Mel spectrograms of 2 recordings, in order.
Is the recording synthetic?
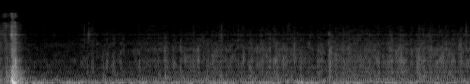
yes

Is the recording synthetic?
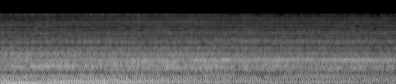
yes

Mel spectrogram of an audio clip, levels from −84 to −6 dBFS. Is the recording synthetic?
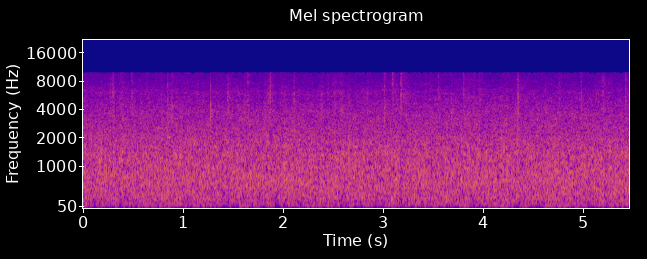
yes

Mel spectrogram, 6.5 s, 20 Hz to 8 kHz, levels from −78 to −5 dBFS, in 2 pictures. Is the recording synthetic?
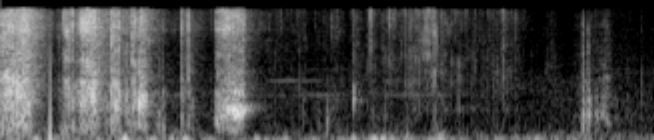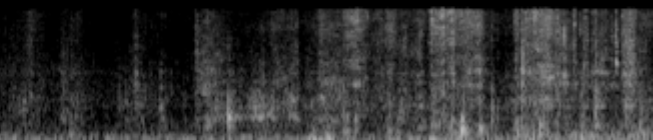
yes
